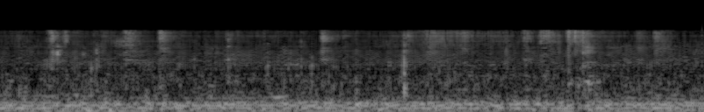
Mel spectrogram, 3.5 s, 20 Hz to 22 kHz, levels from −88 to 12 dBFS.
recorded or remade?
remade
